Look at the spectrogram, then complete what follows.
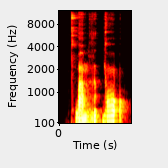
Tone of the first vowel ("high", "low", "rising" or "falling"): low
